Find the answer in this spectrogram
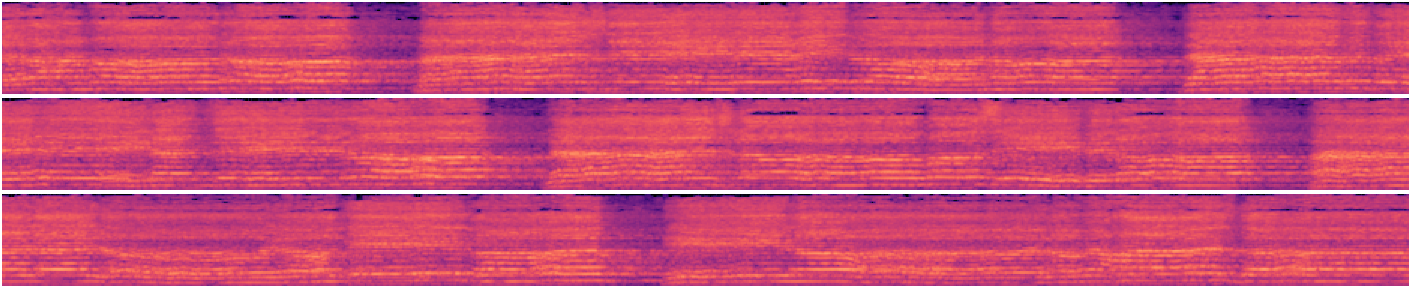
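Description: A male voice chanting a piyyut unaccompanied in the Yemenite style, in long ornamented phrases. There is a short breath break about every five seconds.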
